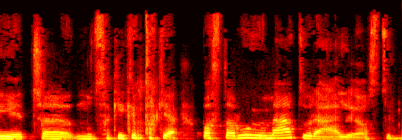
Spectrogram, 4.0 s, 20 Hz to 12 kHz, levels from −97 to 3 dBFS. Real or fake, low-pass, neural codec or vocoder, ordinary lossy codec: real; 10.8 kHz; none; MP3, 48 kbps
